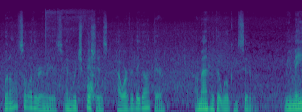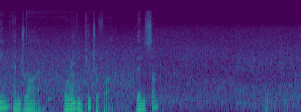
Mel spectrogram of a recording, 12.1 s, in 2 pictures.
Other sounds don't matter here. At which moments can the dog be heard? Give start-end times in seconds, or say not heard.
0.9-2.0, 6.5-7.7.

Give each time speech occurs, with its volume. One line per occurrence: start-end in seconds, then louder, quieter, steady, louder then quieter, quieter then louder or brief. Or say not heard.
0.1-9.2 steady.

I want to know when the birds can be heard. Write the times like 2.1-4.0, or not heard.
not heard.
